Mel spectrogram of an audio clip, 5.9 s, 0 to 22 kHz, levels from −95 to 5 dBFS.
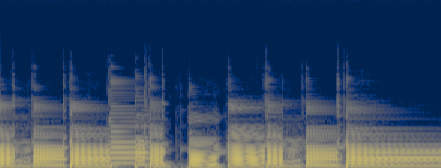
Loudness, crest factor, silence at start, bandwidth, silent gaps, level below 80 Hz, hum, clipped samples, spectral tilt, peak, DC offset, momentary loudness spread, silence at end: -21 LUFS; 16 dB; 0 s; 3.6 kHz; none; -30 dBFS; 60 Hz at -45 dBFS; under 0.1%; -13 dB/octave; -4 dBFS; under 0.1%; 5 LU; 0 s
